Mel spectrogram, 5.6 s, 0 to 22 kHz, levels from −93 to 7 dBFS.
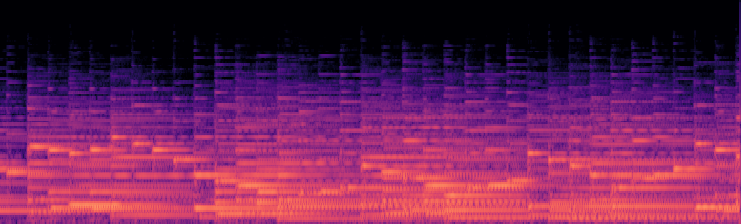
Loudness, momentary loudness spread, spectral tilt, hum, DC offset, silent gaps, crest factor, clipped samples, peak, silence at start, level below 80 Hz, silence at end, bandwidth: -21 LUFS; 4 LU; -8 dB/octave; none; under 0.1%; none; 14 dB; under 0.1%; -8 dBFS; 0 s; -52 dBFS; 0 s; 8 kHz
